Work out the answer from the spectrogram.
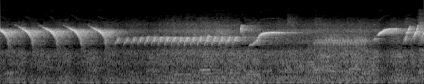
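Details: Songbird singing a high, fast series of sharp downslurred notes, then a rapid buzzy trill, followed by rising whistled sweeps and a final burst of bright chirps, with faint background noise.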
